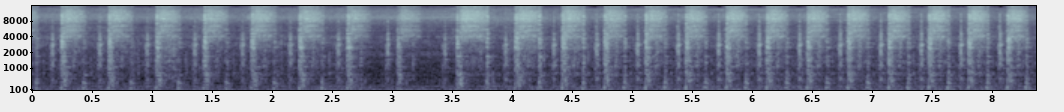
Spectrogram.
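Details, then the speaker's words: Newly delivered small steam engine, first run in decades, hand-held on drums with no base yet. Crisp, even chuffs about three a second, steady rhythm, no knocks or stumbles; runs well. "Okay, really good running engine."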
